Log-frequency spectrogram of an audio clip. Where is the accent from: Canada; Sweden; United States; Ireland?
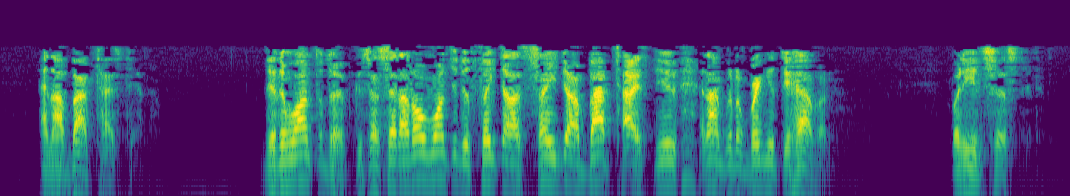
Sweden; They lived in an apartment at that time in my hometown.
